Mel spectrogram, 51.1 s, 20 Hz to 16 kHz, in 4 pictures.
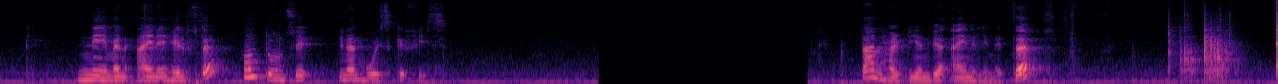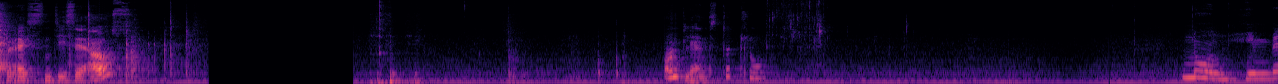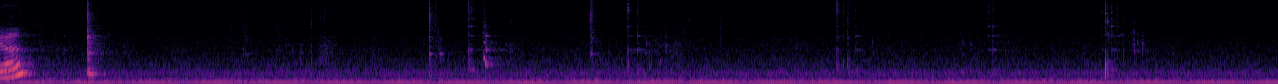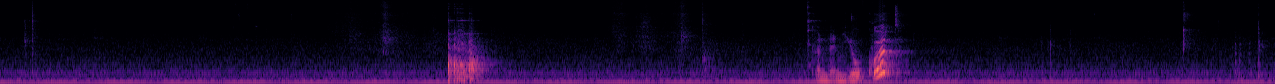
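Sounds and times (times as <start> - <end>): low steady hum: 0.0 - 6.0, 16.4 - 51.0.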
